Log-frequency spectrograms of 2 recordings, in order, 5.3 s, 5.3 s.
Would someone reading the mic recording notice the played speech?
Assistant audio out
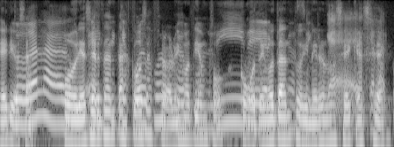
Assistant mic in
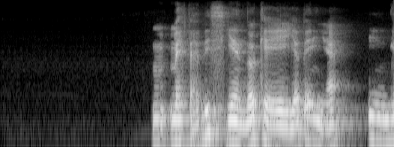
No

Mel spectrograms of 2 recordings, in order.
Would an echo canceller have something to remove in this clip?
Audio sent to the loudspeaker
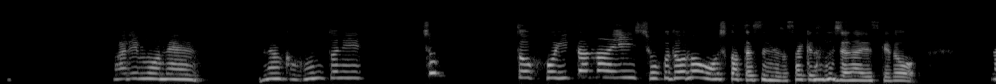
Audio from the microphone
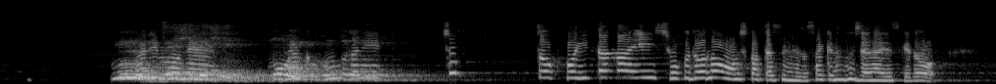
Yes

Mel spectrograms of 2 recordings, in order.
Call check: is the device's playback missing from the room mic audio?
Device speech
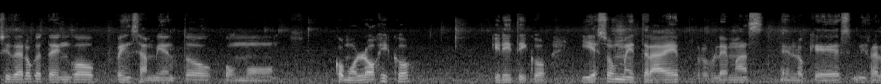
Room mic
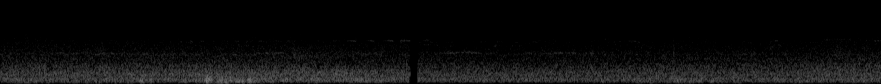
Yes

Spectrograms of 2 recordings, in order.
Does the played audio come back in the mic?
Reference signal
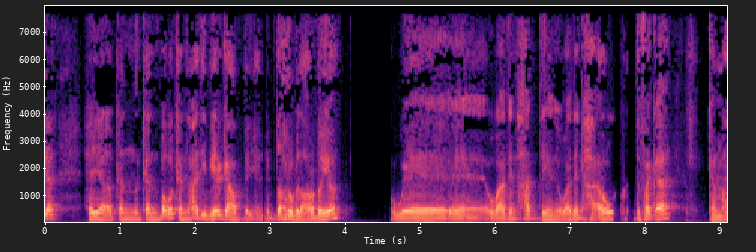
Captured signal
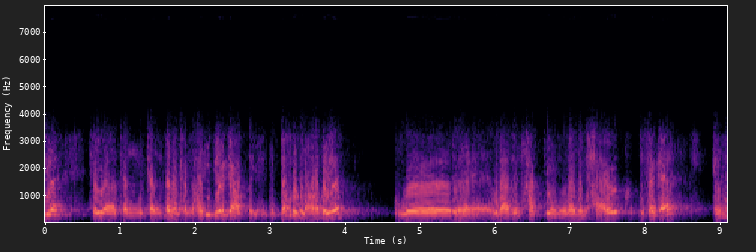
Yes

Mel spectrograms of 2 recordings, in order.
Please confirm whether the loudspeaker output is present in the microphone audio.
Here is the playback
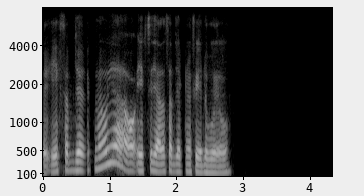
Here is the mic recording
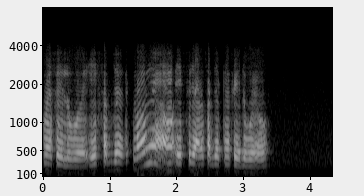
Yes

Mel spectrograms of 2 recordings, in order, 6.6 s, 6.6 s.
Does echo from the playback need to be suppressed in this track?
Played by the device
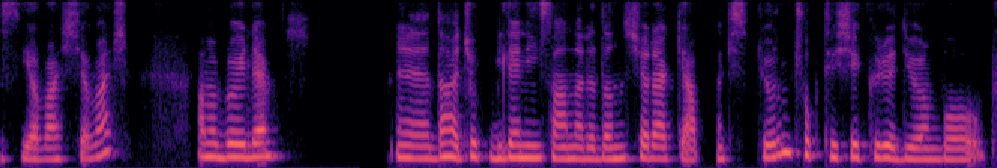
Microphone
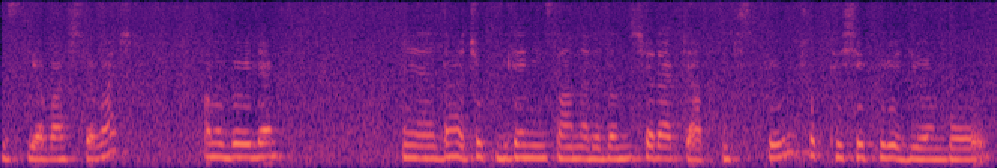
Yes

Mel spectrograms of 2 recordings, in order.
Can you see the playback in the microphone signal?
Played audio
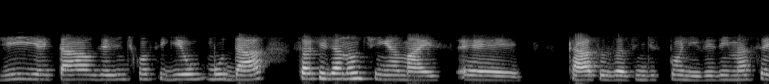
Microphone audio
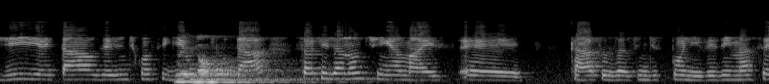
Yes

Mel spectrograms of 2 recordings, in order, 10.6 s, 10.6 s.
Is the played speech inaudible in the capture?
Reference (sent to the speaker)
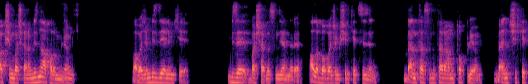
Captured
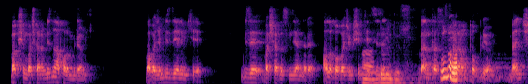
No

